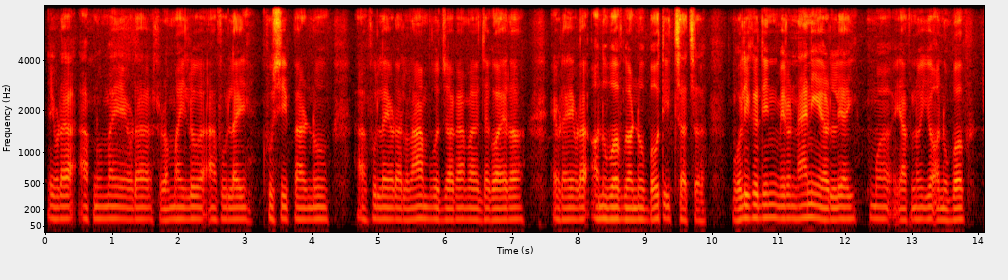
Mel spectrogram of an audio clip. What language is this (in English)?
Nepali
